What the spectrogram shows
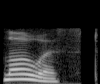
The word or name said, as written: lowest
